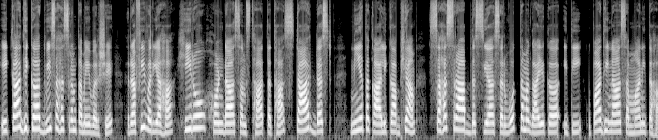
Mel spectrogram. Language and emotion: Sanskrit, neutral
